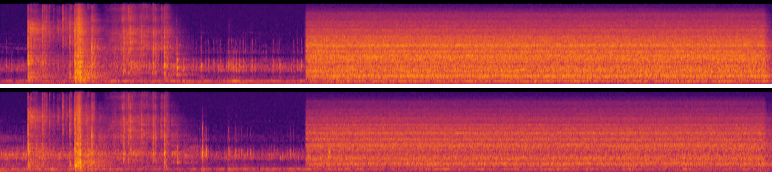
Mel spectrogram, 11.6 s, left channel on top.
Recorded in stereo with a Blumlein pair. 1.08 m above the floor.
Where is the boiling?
60° left, 2 m.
